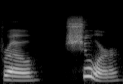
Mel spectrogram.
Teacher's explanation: with the emphasis on the first syllable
